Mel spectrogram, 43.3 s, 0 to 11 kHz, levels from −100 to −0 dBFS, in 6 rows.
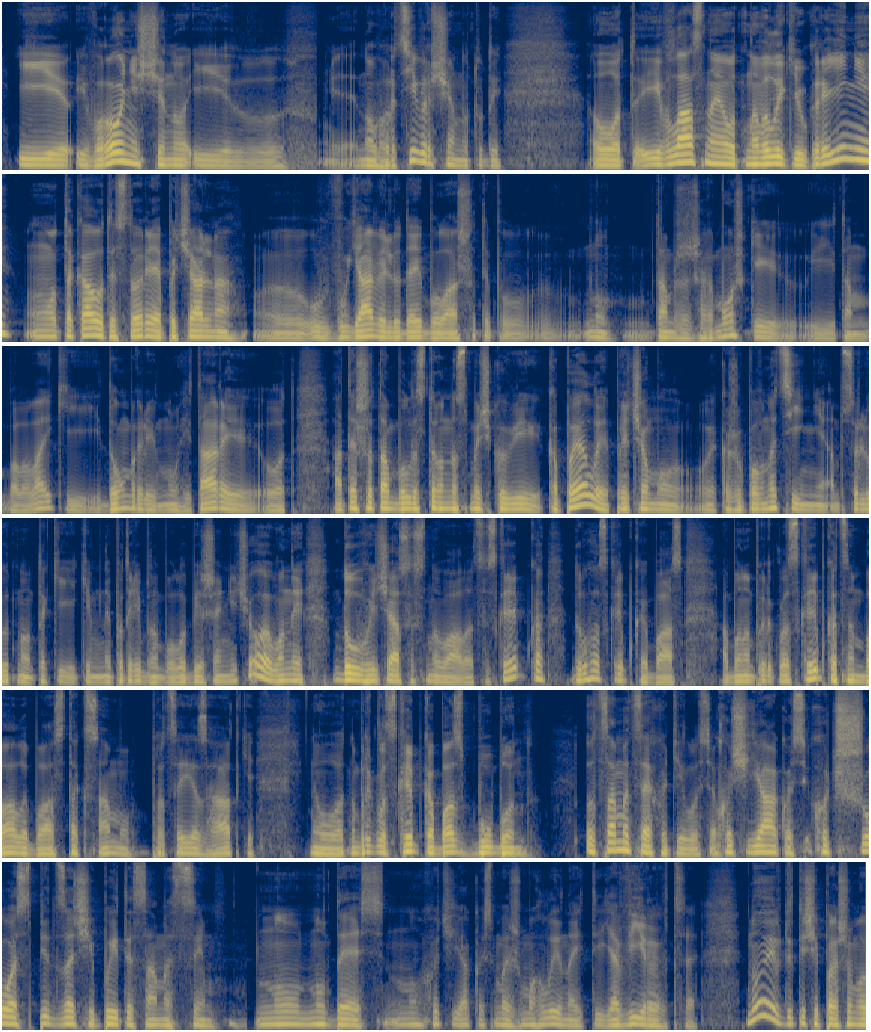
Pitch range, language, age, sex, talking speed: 100-125 Hz, Ukrainian, 20-39, male, 160 wpm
